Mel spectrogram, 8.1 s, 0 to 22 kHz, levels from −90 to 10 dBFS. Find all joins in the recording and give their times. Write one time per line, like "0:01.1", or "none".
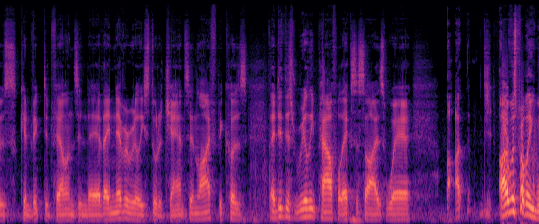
none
